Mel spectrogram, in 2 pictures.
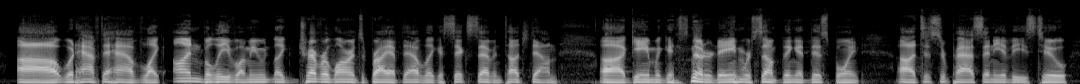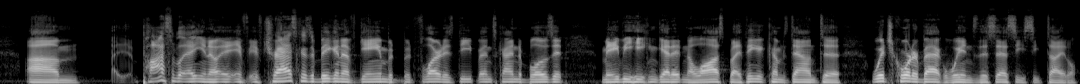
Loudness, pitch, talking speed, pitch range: -20 LUFS, 110 Hz, 220 wpm, 105-120 Hz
